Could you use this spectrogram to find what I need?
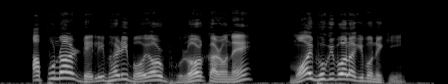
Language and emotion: Assamese, angry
